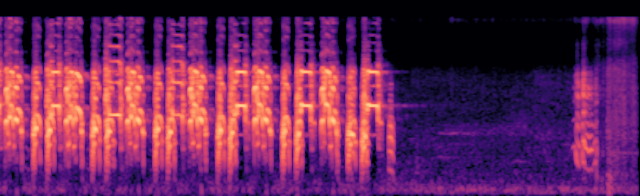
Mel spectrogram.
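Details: Grey francolin, known locally as teetar, gives a harsh, grating series of rapid squawking phrases for about four seconds, then falls silent, with one short faint note near the end.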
